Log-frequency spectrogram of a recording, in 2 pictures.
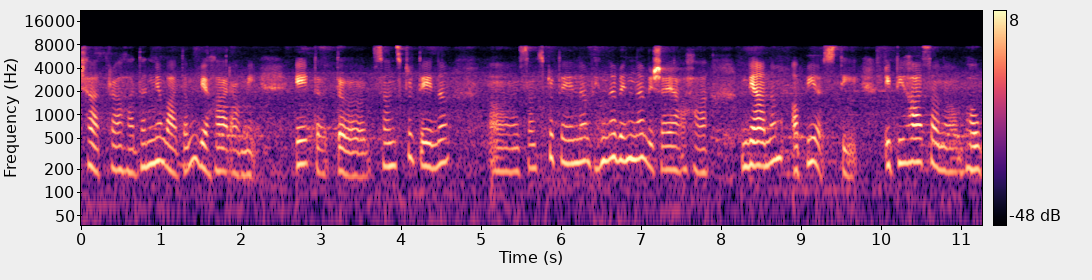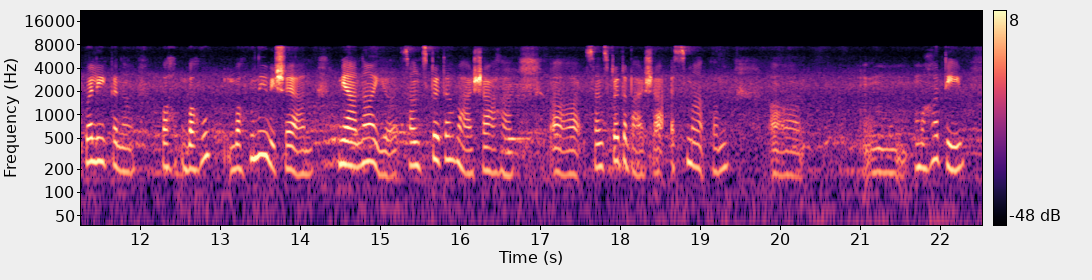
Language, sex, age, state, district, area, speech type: Sanskrit, female, 30-45, Maharashtra, Nagpur, urban, spontaneous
